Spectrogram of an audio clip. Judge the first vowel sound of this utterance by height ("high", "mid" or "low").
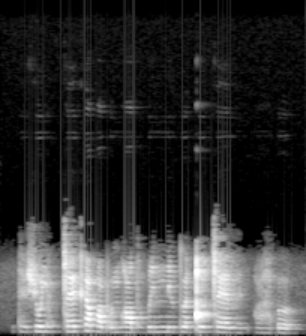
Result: mid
